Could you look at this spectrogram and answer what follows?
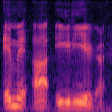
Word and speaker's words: May: el próximo se escribe m a Y esto es súper fácil porque la a que está ahí suena como Ey entonces suena May Y eso es todo perfecto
